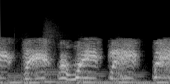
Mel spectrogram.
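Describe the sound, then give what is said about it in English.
A person does a Donald Duck voice, letting out four loud, raspy, quacking bursts in quick succession, with no other sound around it. “Wait, you don't like Donald Duck?”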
